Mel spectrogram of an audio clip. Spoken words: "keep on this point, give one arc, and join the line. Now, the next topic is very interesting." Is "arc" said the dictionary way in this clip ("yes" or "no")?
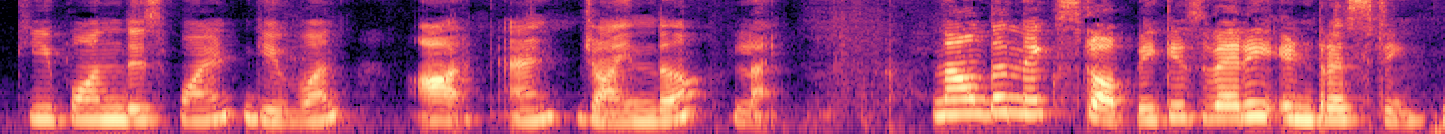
yes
